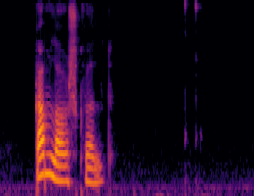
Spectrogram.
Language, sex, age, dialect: Faroese, female, 15-35, Suðurstreymoy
